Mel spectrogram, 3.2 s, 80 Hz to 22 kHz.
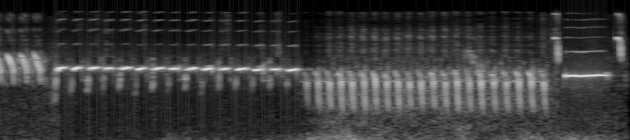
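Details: An 83-point male Timbrado Español canary born 2018 sings on a sunny day: a short trill, a long level whistle, then a lower stuttering roll of quick beats and a sharp high note at the end.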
